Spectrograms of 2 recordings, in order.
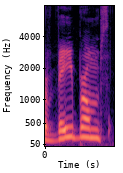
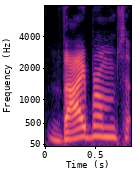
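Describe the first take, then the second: First: "Vibram's" said VEE-brumz; "ee" vowel opens "Vibram's"; long-E Vibram's. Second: "Vibram's" said VY-brumz; "eye" vowel opens "Vibram's"; long-I Vibram's. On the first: Host hedges between both names, "Vibram's" as VEE-brumz. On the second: Host hedges between both names, "Vibram's" as VY-brumz. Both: Shown as a demonstration. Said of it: "get the answer right either way".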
